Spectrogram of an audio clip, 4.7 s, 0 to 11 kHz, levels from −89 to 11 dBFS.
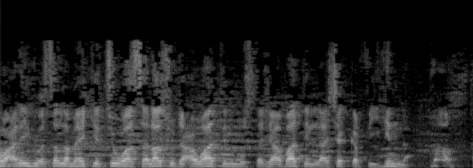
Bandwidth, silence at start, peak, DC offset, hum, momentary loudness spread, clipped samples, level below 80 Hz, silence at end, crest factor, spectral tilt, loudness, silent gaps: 8.8 kHz; 0 s; -10 dBFS; under 0.1%; none; 12 LU; under 0.1%; -72 dBFS; 0.2 s; 18 dB; -5 dB/octave; -27 LUFS; none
